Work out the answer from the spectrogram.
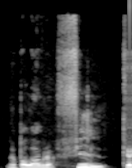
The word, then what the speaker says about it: viel: Volks, como na palavra Vater, e que é pai, e na palavra viel, que é muito.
